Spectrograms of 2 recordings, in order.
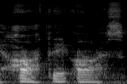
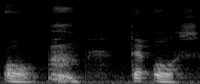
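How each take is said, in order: First: The first word starts with an h sound. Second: The first word starts with a bare vowel. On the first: "In Erasmian, we'd say ha theos" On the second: "you don't pronounce the rough breathing sound"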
